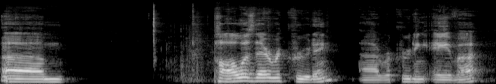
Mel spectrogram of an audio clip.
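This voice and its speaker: A man's voice: mid-range voice, slow, slight background noise. A man co-hosting a podcast, talking casually, laughing often and working through his notes. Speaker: podcast co-host.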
